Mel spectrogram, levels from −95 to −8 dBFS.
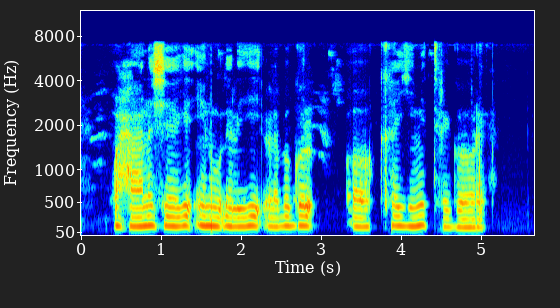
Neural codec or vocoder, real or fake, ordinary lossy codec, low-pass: none; real; AAC, 64 kbps; 7.2 kHz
